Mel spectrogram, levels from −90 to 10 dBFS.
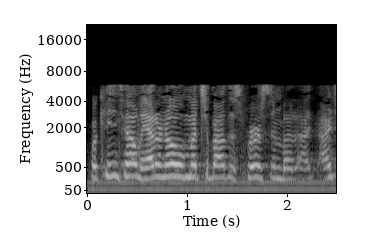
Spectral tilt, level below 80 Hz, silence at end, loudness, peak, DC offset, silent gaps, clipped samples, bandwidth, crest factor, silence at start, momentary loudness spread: -4 dB/octave; -48 dBFS; 0 s; -23 LUFS; -6 dBFS; under 0.1%; none; under 0.1%; 6.2 kHz; 16 dB; 0 s; 12 LU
